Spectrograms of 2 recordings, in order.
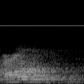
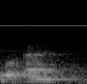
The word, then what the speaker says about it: Quran: And we were also told that the Quran, the holy book, called Quran in the West, Quran, by most Muslims we say Quran, Arabic pronunciation, that book was the word of God and was pure and perfect.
